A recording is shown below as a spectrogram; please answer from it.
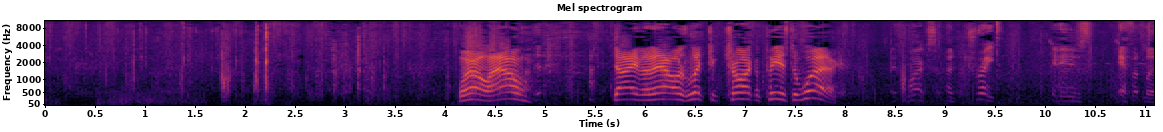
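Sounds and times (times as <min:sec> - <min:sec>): footsteps on rough grass: 0:00.0 - 0:11.0.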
